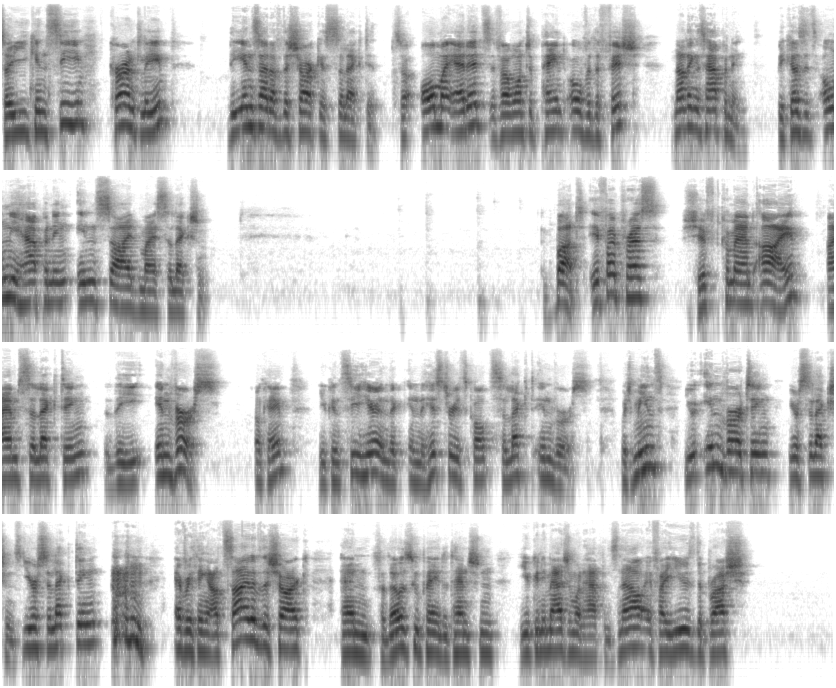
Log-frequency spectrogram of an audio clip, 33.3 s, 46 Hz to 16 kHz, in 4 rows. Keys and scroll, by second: 12.4 super+z, 13.0 super+z, 15.7 shift+super+i.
